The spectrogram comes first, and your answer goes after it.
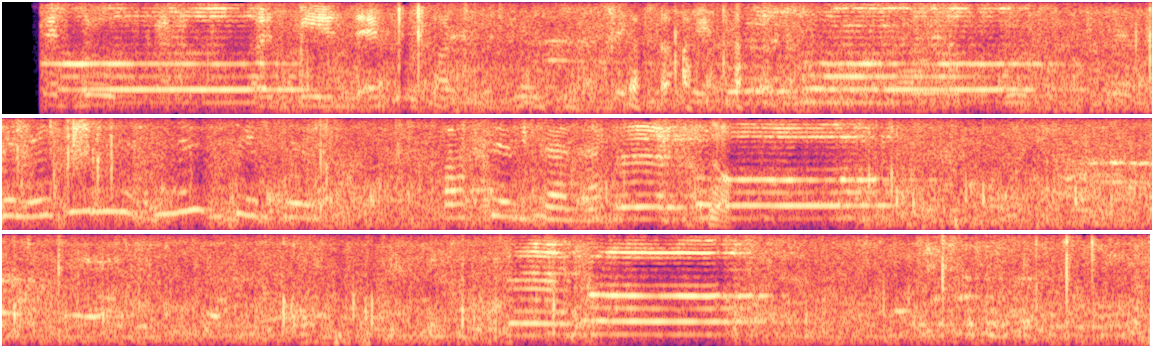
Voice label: echo news paper seller at the gpo in cork city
